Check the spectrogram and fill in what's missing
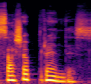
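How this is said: The name is said with a Spanish accent. "in Spanish"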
